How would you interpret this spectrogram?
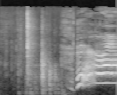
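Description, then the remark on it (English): Several loud clattering knocks in quick succession as objects are knocked over and tumble, followed immediately by a sustained, rising tonal cry that holds until the end. “I'm knocking things over.”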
